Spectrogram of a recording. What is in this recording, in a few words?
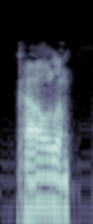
"cowling", English; nouns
